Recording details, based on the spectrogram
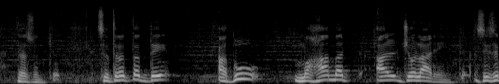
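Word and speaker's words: Abu Mohammad al-Jolani: una idea general del asunto se trata de abu Mohammed al jolar así se pronuncia Isabel AB Mohamed alani el principal propulsor de la inestabilidad del domingo en el gobierno sirio abu mohamad al yolani es el terrorista Quien encabezó los ataques en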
